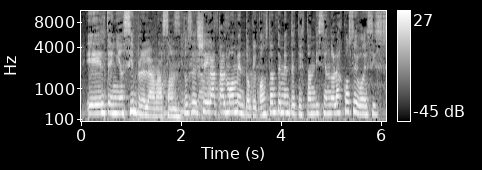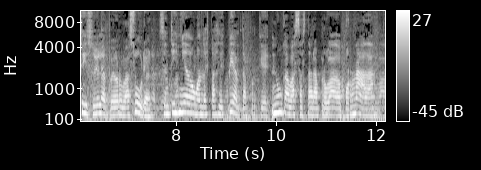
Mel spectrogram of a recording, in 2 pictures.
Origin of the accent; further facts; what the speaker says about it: Argentina; vecina, usted me conoce, soy argentina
